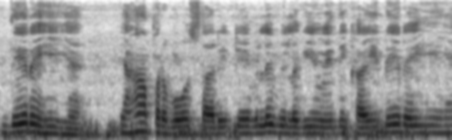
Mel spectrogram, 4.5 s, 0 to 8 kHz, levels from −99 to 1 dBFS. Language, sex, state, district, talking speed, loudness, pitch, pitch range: Hindi, male, Haryana, Rohtak, 200 wpm, -15 LUFS, 150 Hz, 140-160 Hz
